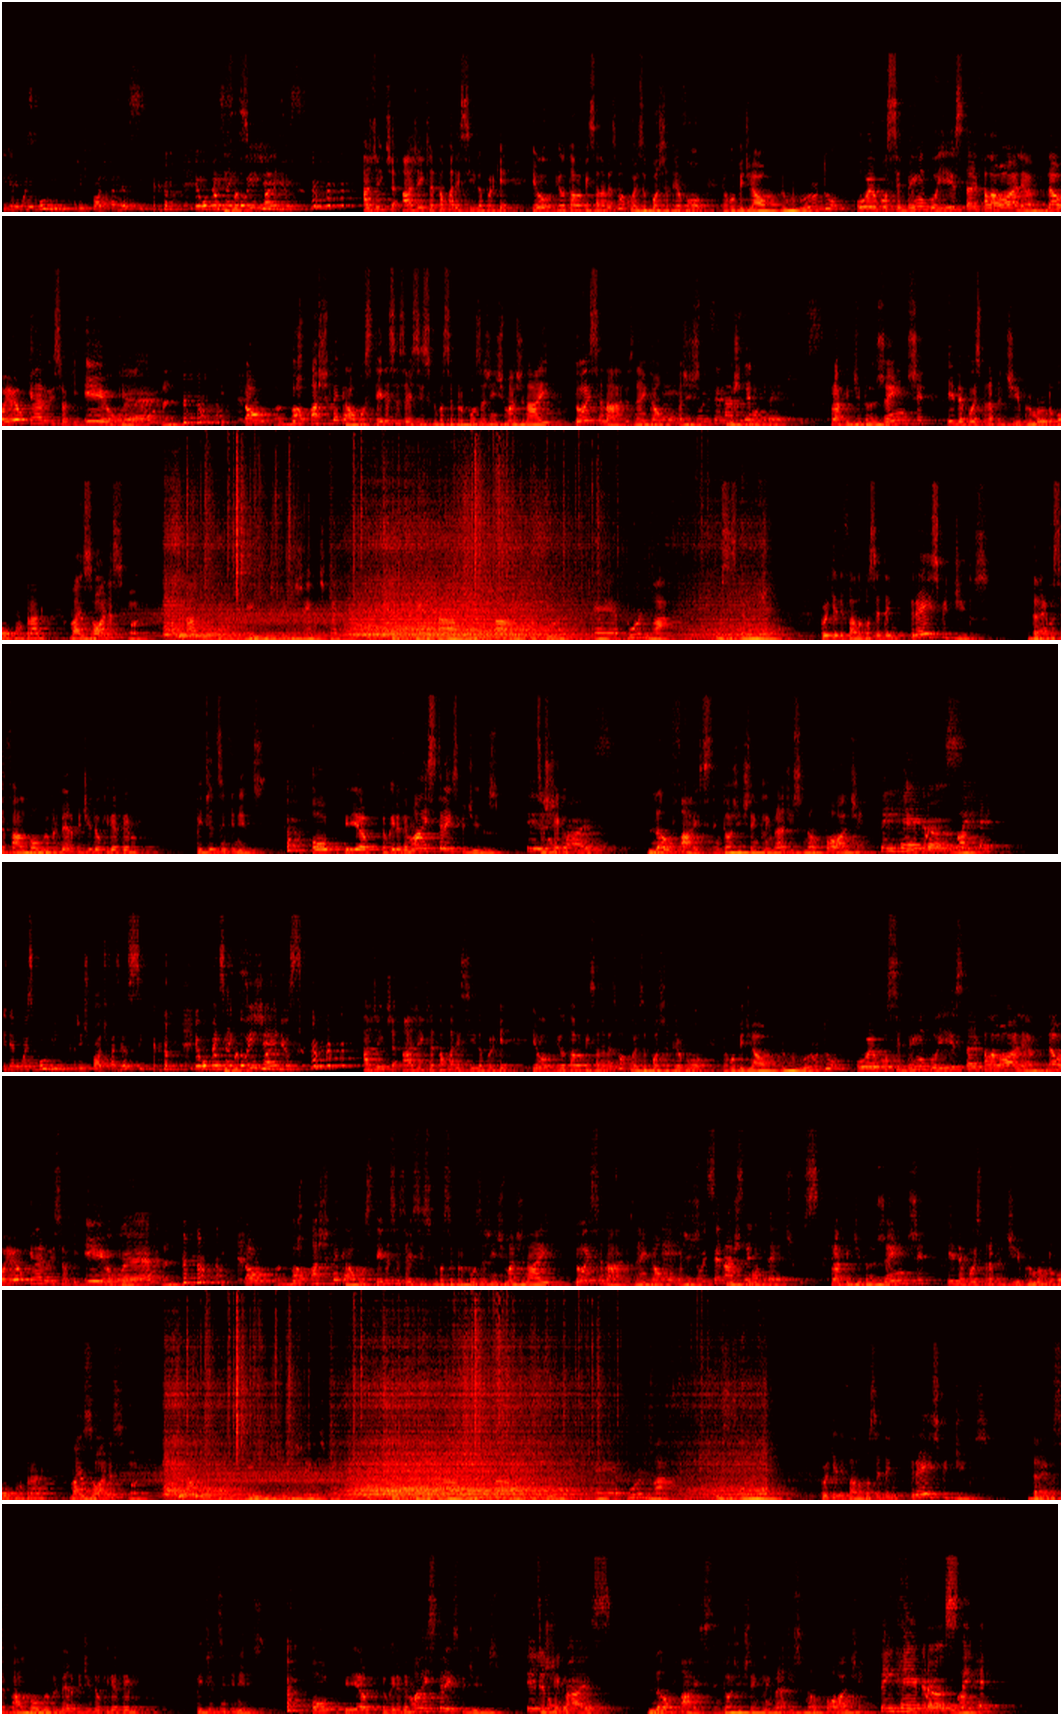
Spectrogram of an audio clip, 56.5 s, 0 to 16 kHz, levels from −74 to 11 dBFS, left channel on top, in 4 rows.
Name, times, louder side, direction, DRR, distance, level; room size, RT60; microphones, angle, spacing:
voice 1, 0.0-3.9 4.1-4.6 15.5-16.2 16.5-17.4 22.9-24.5 29.3-29.4 29.7-29.8 30.5-30.9 46.1-46.3 49.3-50.2 54.1-55.4, right 1 dB, 45° right, 1 dB, 1.7 m, -38 dB
voice 2, 2.8-3.2 3.5-3.6 4.8-16.5 17.3-23.4 23.8-24.5 25.2-26.5 26.7-28.8 29.1-30.2 30.7-31.0 31.3-35.8 36.1-37.2 37.7-38.7 39.1-41.4 41.9-44.2 44.9-45.8 46.5-49.0 49.5-50.2 51.0-53.9 54.4-54.6 55.0-55.4, left 2 dB, 40° left, 8 dB, 0.9 m, -36 dB
sound 1, 26.6-27.3 29.7-41.1, equal, 20° left, 3.5 m, -48 dB
sound 2, 30.4-32.3 32.6-36.5 37.2-38.4, right 1 dB, 5° left, 1.8 m, -33 dB
12.0 x 11.5 x 4.5 m, 0.98 s
head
